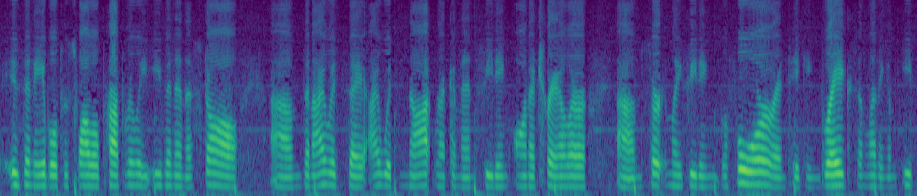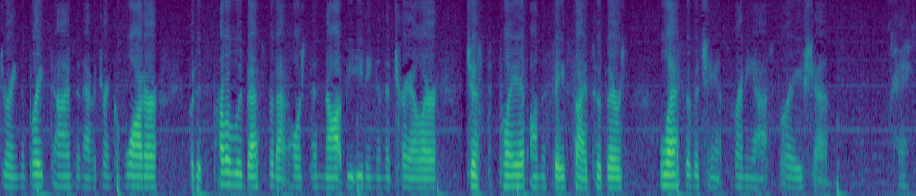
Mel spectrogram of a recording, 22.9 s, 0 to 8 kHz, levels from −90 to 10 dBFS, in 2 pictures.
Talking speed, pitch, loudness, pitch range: 195 wpm, 160 Hz, -23 LUFS, 150-170 Hz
